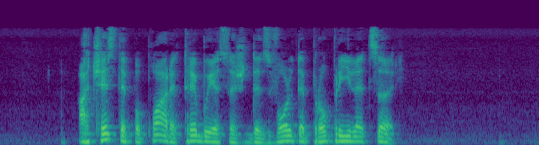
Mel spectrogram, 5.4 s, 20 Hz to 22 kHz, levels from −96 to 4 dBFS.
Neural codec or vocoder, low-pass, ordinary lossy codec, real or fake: none; 9.9 kHz; Opus, 64 kbps; real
